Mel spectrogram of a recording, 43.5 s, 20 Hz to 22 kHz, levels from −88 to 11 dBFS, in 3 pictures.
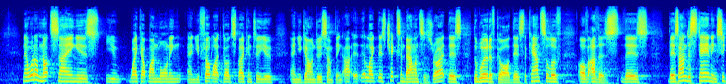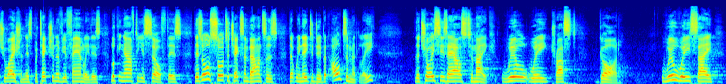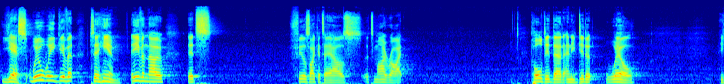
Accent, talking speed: Australian, 150 wpm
